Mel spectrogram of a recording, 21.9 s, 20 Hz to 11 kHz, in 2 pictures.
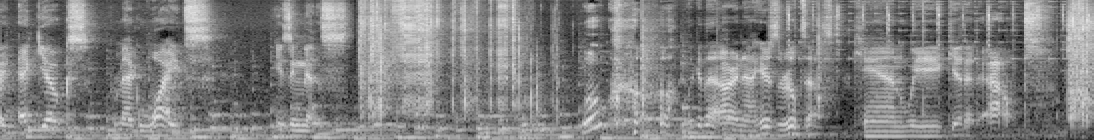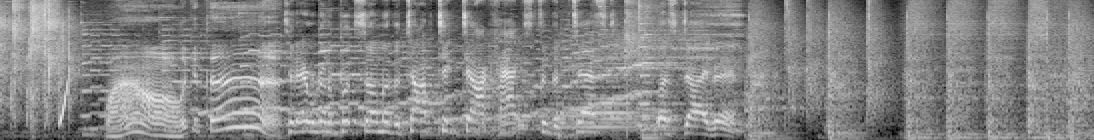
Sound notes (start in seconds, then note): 3.6 plastic bottle sound effect; 10.6 plastic bottle sound effect; 20.0 upbeat rock music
